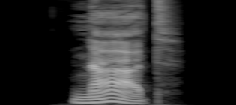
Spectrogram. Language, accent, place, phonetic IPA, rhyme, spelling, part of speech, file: German, Germany, Berlin, [naːt], -aːt, naht, verb, De-naht.ogg
- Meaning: inflection of nahen: 1. second-person plural present 2. third-person singular present 3. plural imperative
